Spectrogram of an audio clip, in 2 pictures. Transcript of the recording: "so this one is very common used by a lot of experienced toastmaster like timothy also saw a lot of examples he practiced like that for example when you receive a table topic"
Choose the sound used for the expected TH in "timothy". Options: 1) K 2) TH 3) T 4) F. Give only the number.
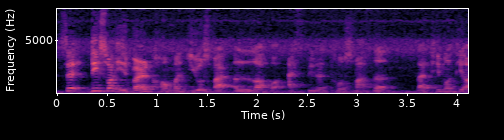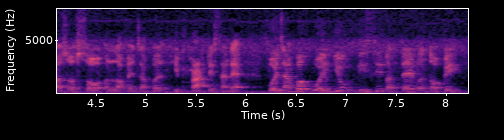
3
